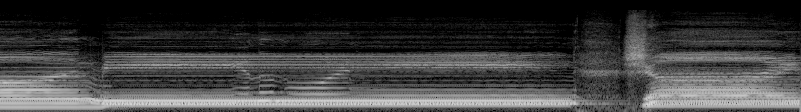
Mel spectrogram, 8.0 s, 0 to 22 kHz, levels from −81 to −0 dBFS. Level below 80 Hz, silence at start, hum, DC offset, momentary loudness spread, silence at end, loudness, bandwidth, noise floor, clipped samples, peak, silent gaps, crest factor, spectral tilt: -62 dBFS; 0 s; none; under 0.1%; 4 LU; 0 s; -18 LUFS; 11 kHz; -37 dBFS; under 0.1%; -6 dBFS; none; 12 dB; -7 dB/octave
